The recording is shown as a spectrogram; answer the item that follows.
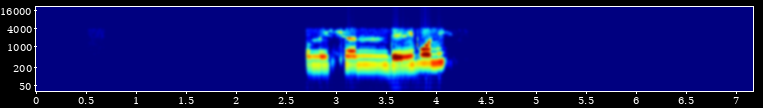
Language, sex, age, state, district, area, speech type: Dogri, female, 18-30, Jammu and Kashmir, Reasi, urban, conversation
